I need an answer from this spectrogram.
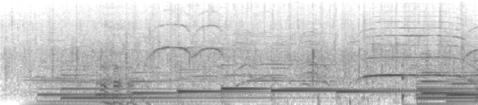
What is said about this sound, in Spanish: Un aplauso, por favor.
